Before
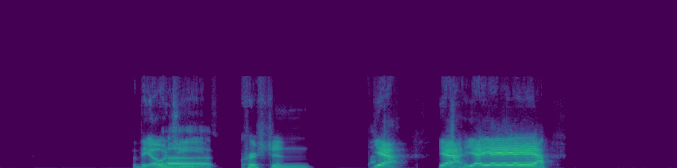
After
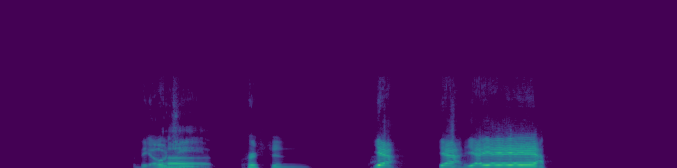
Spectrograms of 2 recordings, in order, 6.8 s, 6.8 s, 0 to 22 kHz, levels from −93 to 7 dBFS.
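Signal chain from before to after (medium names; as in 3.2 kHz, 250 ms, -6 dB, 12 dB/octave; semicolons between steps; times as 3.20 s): tilt shelf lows +5 dB, about 1.2 kHz; upward expansion 2.5:1, over -41 dBFS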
